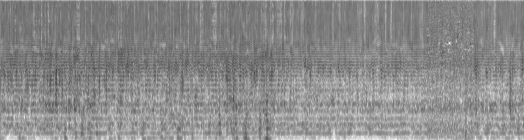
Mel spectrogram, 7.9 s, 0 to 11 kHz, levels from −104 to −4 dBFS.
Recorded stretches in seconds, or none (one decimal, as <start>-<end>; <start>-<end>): 6.4-7.1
